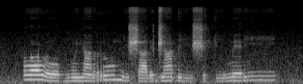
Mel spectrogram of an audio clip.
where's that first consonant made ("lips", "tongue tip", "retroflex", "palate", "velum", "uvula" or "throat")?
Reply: tongue tip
